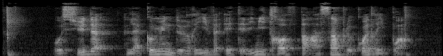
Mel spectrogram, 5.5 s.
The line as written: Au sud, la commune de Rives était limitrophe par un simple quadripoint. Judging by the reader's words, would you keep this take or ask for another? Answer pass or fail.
pass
